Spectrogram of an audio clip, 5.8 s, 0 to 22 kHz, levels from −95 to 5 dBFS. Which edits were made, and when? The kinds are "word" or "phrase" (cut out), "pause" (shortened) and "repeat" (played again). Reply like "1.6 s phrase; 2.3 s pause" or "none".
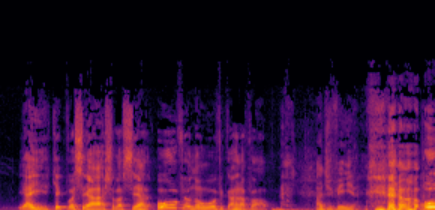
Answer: none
